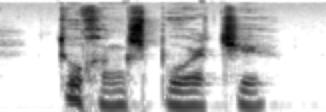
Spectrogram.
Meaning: diminutive of toegangspoort
- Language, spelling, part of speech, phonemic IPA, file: Dutch, toegangspoortje, noun, /ˈtuɣɑŋsˌporcə/, Nl-toegangspoortje.ogg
